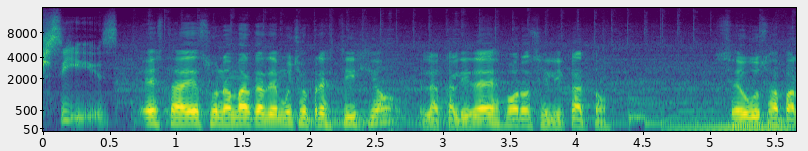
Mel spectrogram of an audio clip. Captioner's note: speaking Spanish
